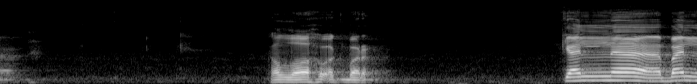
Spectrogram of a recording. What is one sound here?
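An elderly man speaks slowly into a microphone, in phrases with long pauses between them.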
